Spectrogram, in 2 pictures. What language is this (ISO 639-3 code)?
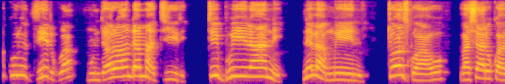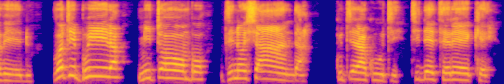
ndc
